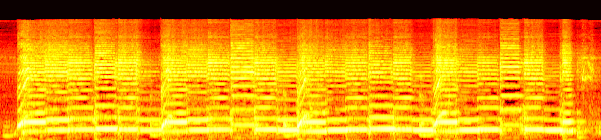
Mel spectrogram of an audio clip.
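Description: An electric guitar with a distorted tone plays a short repeating figure in an even, ticking rhythm, mimicking a metronome; loud and close with no talking.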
